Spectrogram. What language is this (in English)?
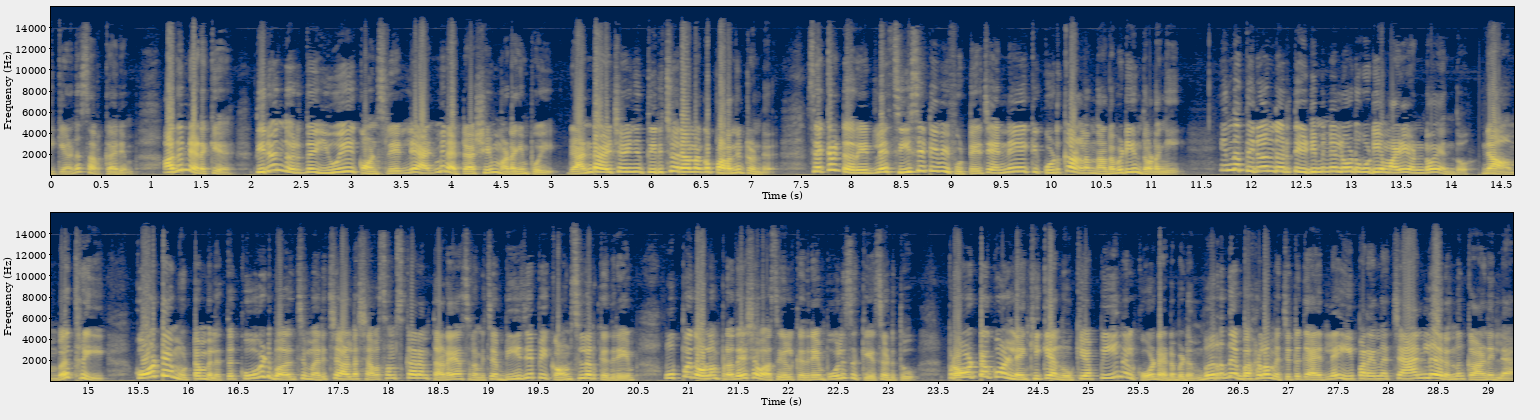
Malayalam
